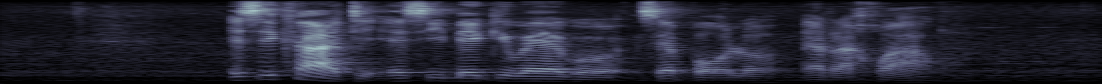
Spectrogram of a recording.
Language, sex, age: South Ndebele, male, 26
